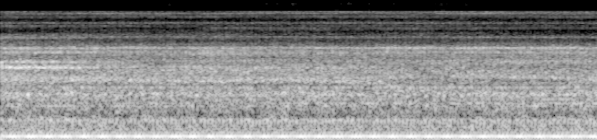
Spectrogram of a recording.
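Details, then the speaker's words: Steady loud mechanical hum and buzz of a home nebulizer compressor running, with a little mist coming out, during a home-use demonstration of the mask placed over a baby's face; nebulizer compressor running. "as you can hear it's a little bit loud I will say the machine is loud but I have found two tricks one is to make sure when you first introduce the machine that you're doing it at the daytime so they're not startled by the sound"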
